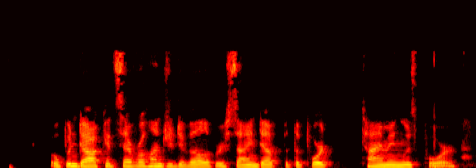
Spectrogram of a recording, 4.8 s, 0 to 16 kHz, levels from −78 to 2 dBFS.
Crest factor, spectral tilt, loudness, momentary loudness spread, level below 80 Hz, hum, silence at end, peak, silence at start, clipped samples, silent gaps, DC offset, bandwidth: 18 dB; -5 dB/octave; -26 LUFS; 7 LU; -68 dBFS; none; 0.1 s; -8 dBFS; 0.1 s; under 0.1%; none; under 0.1%; 11.5 kHz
